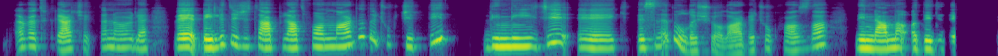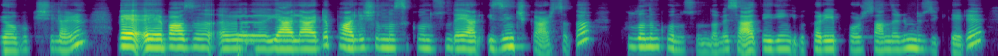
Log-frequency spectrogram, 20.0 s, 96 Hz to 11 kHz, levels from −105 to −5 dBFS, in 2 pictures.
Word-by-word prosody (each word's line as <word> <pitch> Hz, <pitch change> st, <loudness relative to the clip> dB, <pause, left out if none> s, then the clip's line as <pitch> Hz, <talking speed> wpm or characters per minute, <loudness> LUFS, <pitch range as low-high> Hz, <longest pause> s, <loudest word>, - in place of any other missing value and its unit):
Evet, 220 Hz, +3 st, -6 dB
gerçekten 180 Hz, +5 st, -2 dB
öyle 200 Hz, -3 st, -6 dB, 0.3 s
ve 210 Hz, 0 st, +7 dB
belli 200 Hz, +7 st, +5 dB
dijital 220 Hz, -6 st, +2 dB
platformlarda 215 Hz, -, +1 dB
da 370 Hz, -6 st, -6 dB
çok 260 Hz, -1 st, -23 dB
ciddi 220 Hz, -, -1 dB, 0.5 s
dinleyici, 220 Hz, +6 st, +4 dB
eee, 190 Hz, -1 st, 0 dB
kitlesine 200 Hz, +3 st, -6 dB
de -, -, -1 dB
ulaşıyorlar 150 Hz, -6 st, -5 dB
ve 155 Hz, -, -8 dB
çok 180 Hz, +2 st, -17 dB
fazla 175 Hz, +10 st, -3 dB, 0.3 s
dinlenme 190 Hz, +1 st, +6 dB
adedi 185 Hz, -1 st, -1 dB
de 180 Hz, -, -11 dB, 0.5 s
oluyor 155 Hz, -1 st, -4 dB
bu 165 Hz, -, -18 dB
kişilerin 175 Hz, -, -7 dB, 0.3 s
ve, 225 Hz, -1 st, +9 dB
ııı, 200 Hz, +1 st, +2 dB
bazı, 205 Hz, -1 st, +3 dB
ııı, 185 Hz, -1 st, -3 dB
yerlerde 180 Hz, +2 st, +4 dB
paylaşılması 200 Hz, -2 st, -1 dB
konusunda, 190 Hz, -1 st, -11 dB
eğer 175 Hz, -2 st, +1 dB
izin 205 Hz, +4 st, -2 dB
çıkarsa 220 Hz, 0 st, -8 dB
da 390 Hz, +3 st, -3 dB, 0.3 s
kullanım 215 Hz, 0 st, -3 dB
konusunda 160 Hz, -9 st, -13 dB
mesela 170 Hz, -1 st, +1 dB
dediğin 180 Hz, 0 st, -6 dB
gibi 160 Hz, -, -17 dB
Karayip 180 Hz, +1 st, -5 dB
Korsanları'nın 165 Hz, +2 st, -8 dB
müzikleri, 180 Hz, -, -7 dB
195 Hz, 130 wpm, -22 LUFS, 175-215 Hz, 0.5 s, ve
